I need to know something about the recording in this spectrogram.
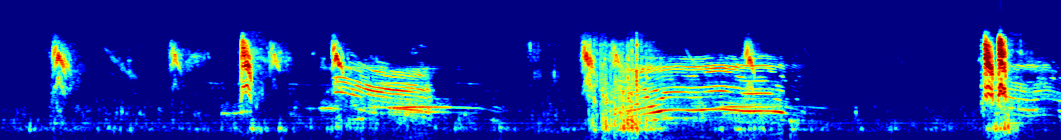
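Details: Red deer stags bellowing during the rut in the marshland of Doñana National Park, Spain, claiming territory: two drawn-out, harmonic groaning calls of about two seconds each, among sharp high chirps and clicks.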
